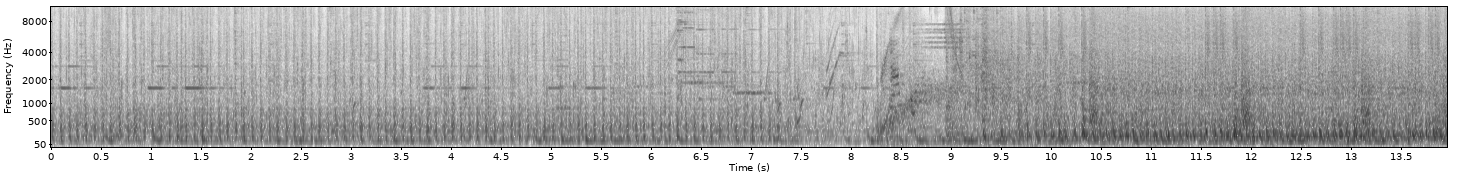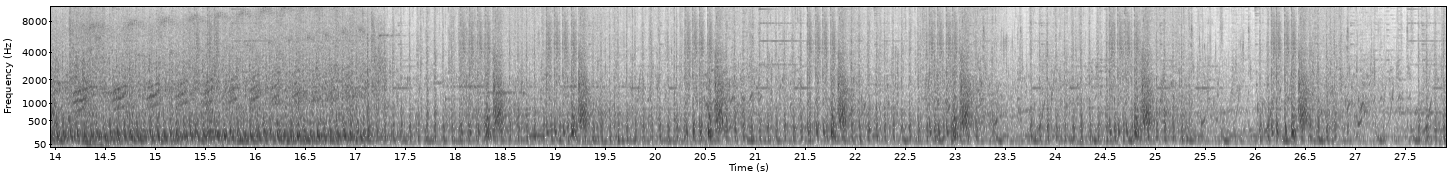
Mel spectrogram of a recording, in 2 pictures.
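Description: A video game's ink gun fires in quick wet splats.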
